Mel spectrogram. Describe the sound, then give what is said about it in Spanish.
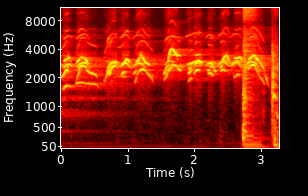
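Many audience members whistling together at a children's clown party, wavering, overlapping tones sliding up and down, closing with a brief loud burst of crowd noise. “A silbar, todo el mundo va a silbar.”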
